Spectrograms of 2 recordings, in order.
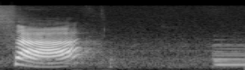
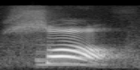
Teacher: Huruf yang dari ujung lidah tempat menempelnya adalah gigi seri paling bawah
